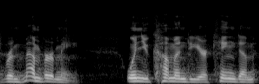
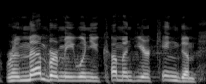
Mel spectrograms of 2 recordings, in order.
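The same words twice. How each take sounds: First: Soft, humble plea; quiet plea. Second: Said in the usual way. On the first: Retold or imitated. Dying thief asks Jesus to remember him, softly. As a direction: ask it gently, like a dying man's last request.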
